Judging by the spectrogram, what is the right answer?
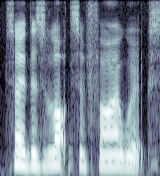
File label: New Zealand sentence; transcription exercises; newzealand sounds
